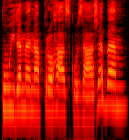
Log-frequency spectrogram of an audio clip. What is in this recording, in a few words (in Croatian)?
češki; POP UP Zagreb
